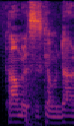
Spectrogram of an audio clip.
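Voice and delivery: ordinary talk, nothing marked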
